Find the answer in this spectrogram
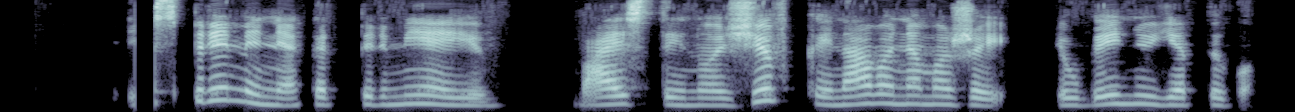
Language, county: Lithuanian, Alytus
